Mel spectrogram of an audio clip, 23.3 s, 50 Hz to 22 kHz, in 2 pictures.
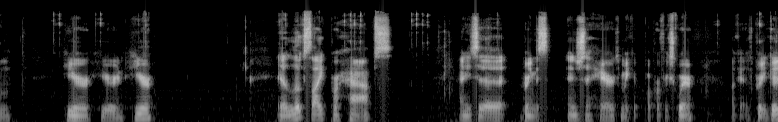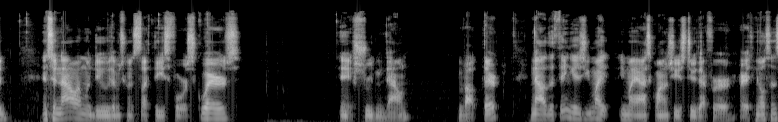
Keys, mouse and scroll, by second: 0.6 shift+click, 2.0 shift+click, 3.5 2, 4.0 click, 5.0 click, 5.3 click, 6.1 shift+click, 6.3 shift+click, 6.6 e, 6.7 r, 7.5-10.3 drag, 10.7-11.4 alt+drag, 11.6 3, 11.9 click, 12.4 alt+middle drag, 13.2 shift+click, 13.8 shift+click, 14.5 shift+click, 15.6 ctrl+e, 16.5-19.0 drag, 19.3-23.3 alt+drag.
